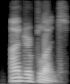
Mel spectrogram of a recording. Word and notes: Underplant: American English

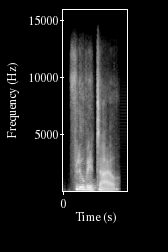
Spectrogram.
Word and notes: fluviatile: Indian

